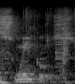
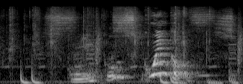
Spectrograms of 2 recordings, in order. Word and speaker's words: Squinkles: Let's try these let's try these Swinkles first. No, you're saying it wrong, babe. Squinkles.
